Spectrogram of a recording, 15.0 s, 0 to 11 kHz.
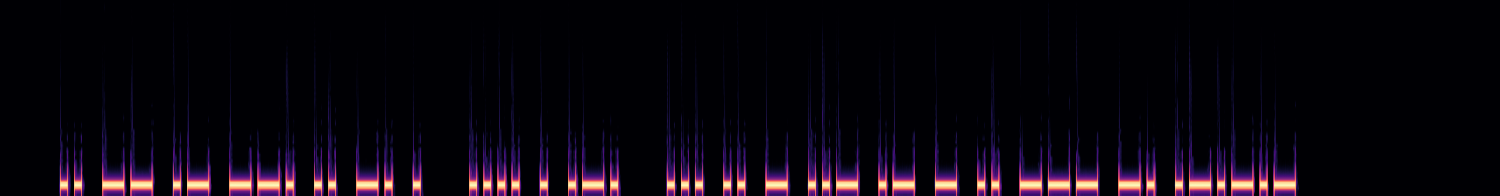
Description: Morse code, heard as a keyed tone, about 17 wpm, 700 Hz. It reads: IMAGINE HER SITUATION.
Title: Sentences from Top 1400 Words 17wpm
